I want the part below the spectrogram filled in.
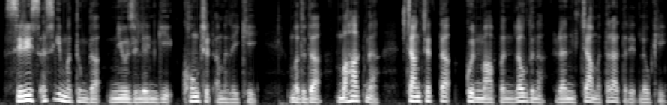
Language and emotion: Manipuri, neutral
